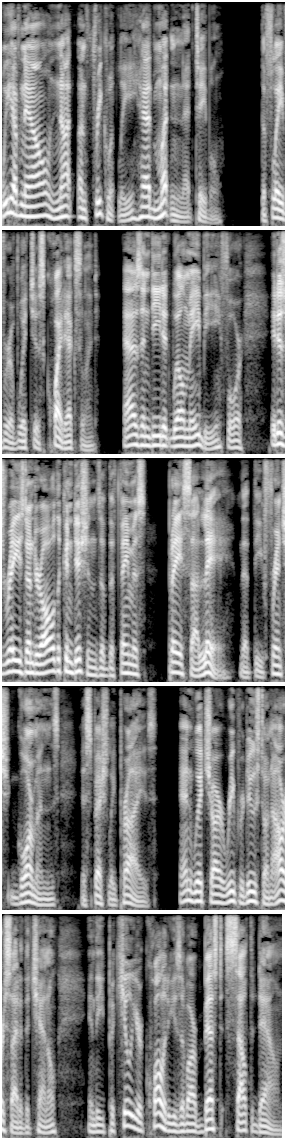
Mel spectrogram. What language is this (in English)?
English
